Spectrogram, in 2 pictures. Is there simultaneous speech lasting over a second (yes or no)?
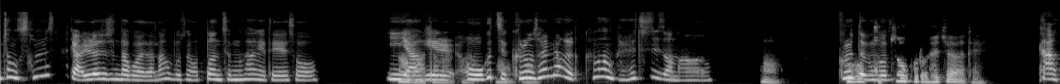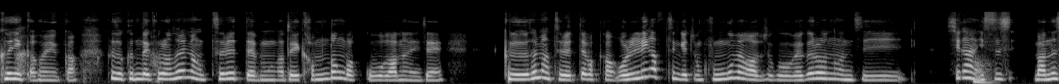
yes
